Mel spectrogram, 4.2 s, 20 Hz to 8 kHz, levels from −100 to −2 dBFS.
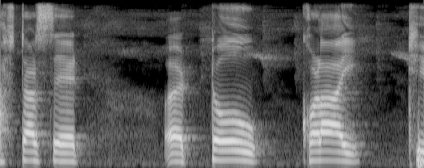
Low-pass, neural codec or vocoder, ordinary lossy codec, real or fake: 7.2 kHz; none; none; real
